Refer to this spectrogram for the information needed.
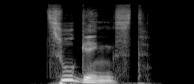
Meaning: second-person singular dependent preterite of zugehen
- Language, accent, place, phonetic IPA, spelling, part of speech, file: German, Germany, Berlin, [ˈt͡suːˌɡɪŋst], zugingst, verb, De-zugingst.ogg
